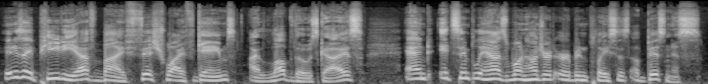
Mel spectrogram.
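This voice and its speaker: A man narrating a solo tabletop roleplay as host, moving between measured storytelling and casual asides. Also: on the high side, expressive, a little mellow, no room sound.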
